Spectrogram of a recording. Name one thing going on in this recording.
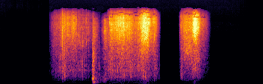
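Bed covers rustle as a man lies down on a bed.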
